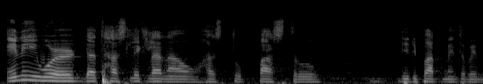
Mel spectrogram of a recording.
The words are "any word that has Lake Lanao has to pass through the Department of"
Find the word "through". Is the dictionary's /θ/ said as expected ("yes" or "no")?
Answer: no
